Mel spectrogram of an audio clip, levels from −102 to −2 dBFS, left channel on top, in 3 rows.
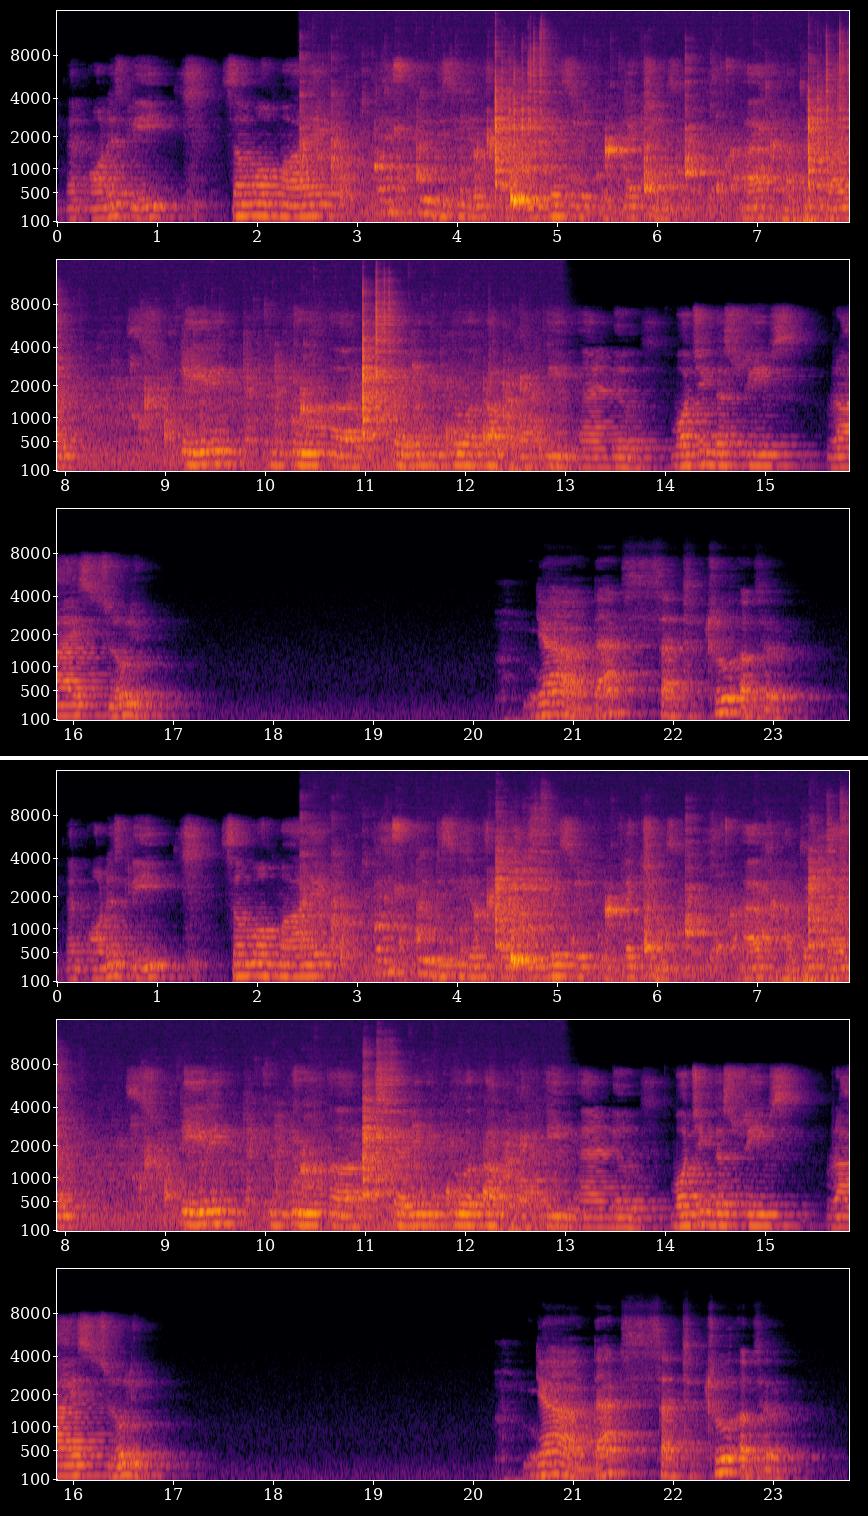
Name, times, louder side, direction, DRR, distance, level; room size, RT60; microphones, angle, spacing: voice 1, 0.1-2.7 3.2-6.2 6.5-8.0 8.6-8.9 9.2-9.7 10.0-15.2 15.6-16.7, right 1 dB, 50° right, -3 dB, 0.8 m, -37 dB
sound 1, 2.4-13.0, left 1 dB, 25° left, 0.9 m, -38 dB
Wood, 2.8-2.9 4.4-5.0 5.6-5.7 6.2-6.3 7.5-8.0 8.8-9.6 11.0-11.3 12.1-12.3, left 3 dB, 60° left, 0.6 m, -33 dB
voice 2, 20.3-23.1, right 1 dB, 30° right, 1 dB, 0.5 m, -36 dB
3.9 x 2.3 x 4.3 m, 1.1 s
head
